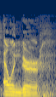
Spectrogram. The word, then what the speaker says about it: Ellinger: I feel like the two older guys, Ellinger, with the hard G.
